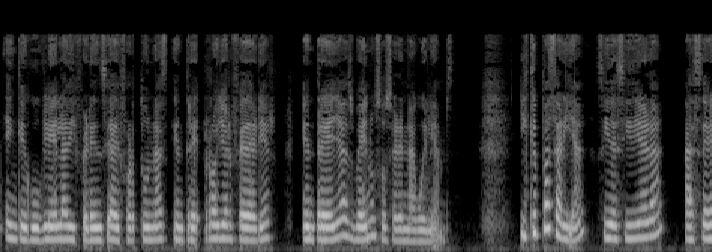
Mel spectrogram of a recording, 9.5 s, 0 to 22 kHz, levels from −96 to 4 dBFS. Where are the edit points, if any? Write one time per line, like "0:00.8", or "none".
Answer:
0:03.9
